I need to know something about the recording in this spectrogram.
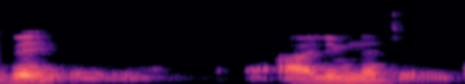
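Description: Only speech: a man talking, with a short break a little under a second in.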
